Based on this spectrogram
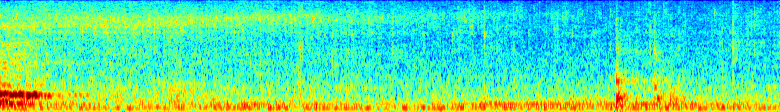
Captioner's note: sizzling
